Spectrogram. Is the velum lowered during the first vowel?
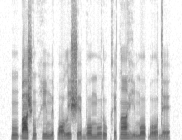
yes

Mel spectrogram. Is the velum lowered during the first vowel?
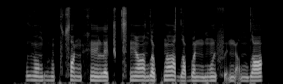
yes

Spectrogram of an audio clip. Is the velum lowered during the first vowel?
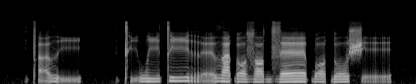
no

